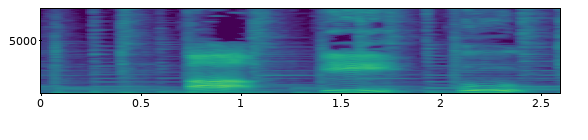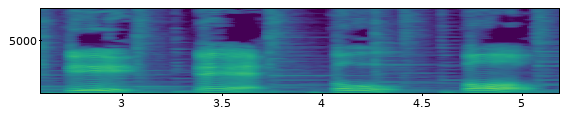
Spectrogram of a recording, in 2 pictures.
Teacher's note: 2 दीर्घ स्वर, जिन स्वरों को बोलने में ह्रस्व स्वर से दुगुना समय लगता है, उन्हें दीर्घ स्वर कहते हैं, जैसे आ, ई, उ, ए, ओ।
